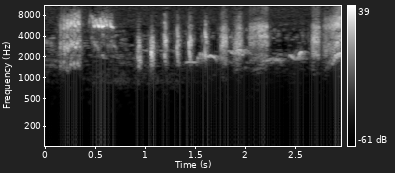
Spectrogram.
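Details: Woodchat shrike phrase opening with harsh raspy notes, then a quick even series of about eight clipped ticking notes, and closing on a rising whistle and scratchy chatter.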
